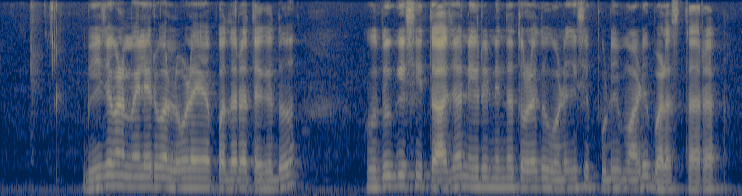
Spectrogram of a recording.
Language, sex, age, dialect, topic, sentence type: Kannada, male, 18-24, Central, agriculture, statement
